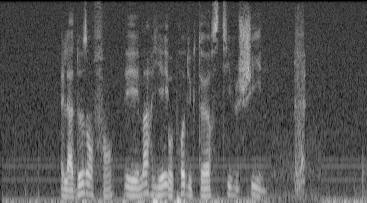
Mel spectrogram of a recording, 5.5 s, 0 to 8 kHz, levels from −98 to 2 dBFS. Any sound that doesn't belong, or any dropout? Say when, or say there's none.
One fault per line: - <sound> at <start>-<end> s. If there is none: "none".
- throat clearing at 4.4-4.6 s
